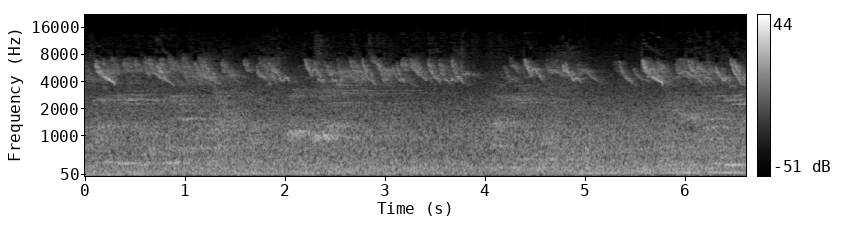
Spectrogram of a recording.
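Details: Hand-raised warbling white-eye, one year eight months old, out in a park for the first time in 2021: bursts of rapid, high, slurred twittering with brief gaps, against loud rumbling and music from an adjacent outdoor puppet play.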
